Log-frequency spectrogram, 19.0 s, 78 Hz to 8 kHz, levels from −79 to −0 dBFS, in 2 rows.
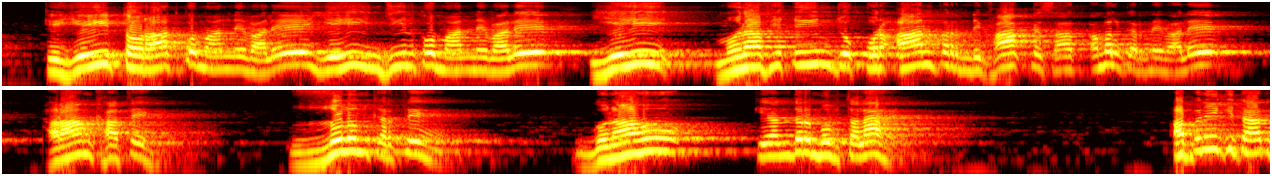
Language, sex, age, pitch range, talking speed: Urdu, male, 60-79, 195-275 Hz, 110 wpm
